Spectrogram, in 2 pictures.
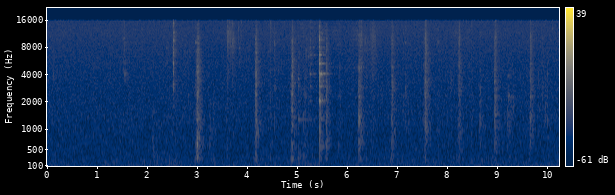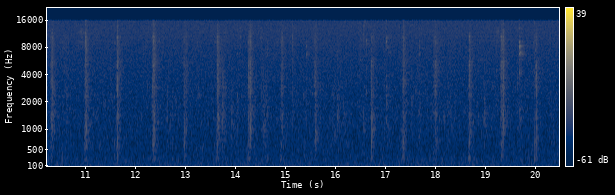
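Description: Close-miked chewing of stir-fried mung bean sprouts and beef brisket: a run of short crisp crunching clicks, about two a second, loudest a few seconds in.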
